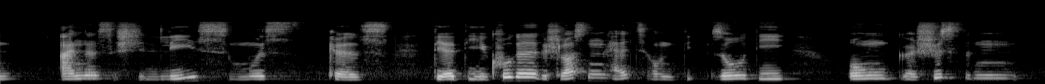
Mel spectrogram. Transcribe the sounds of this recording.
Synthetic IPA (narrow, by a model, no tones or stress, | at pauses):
ʔaɪnəsʃliːsmʊs | kʰəs | d̥eːɐdiːkʰuɐɡl̩ɡəʃlɔsn̩ɦɛltʊnt | z̥oːdiː | ʔʊnɡəʃʏt͡stən̩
